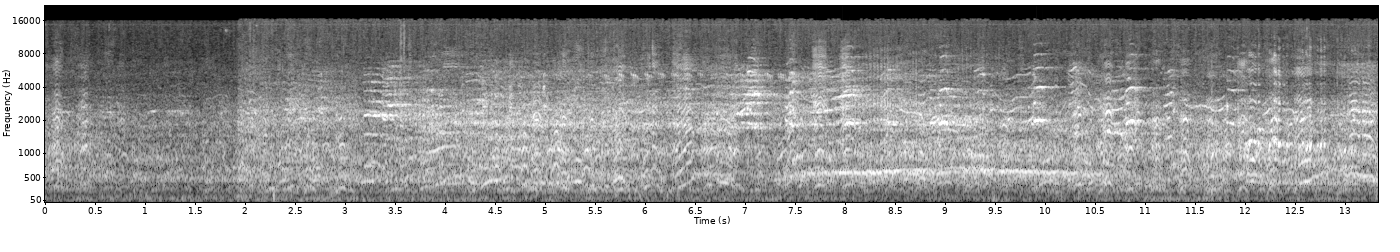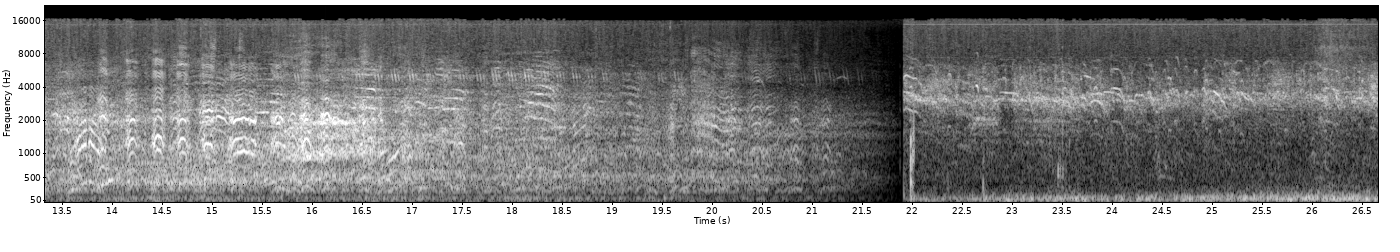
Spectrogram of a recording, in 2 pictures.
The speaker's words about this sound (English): I've grown to quite like it, because you associate it with this just extraordinary melange of birds. And yeah, on its own it's probably quite horrid, but I kind of quite like it. I'll leave you with the sounds now.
